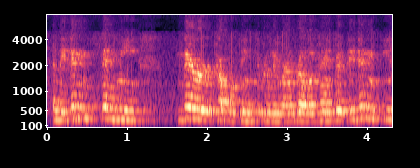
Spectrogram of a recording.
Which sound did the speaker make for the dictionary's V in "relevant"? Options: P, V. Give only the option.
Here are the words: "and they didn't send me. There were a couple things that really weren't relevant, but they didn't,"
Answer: P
